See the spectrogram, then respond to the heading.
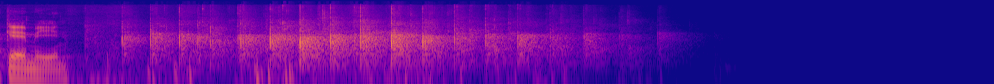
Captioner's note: applause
